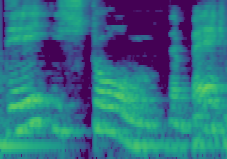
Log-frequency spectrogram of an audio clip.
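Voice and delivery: very slow, clear classroom read; slow model sentence. Shown as a demonstration. Teacher reads an example sentence to the class. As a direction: spell it out word by word for learners. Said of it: "Se você falar".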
